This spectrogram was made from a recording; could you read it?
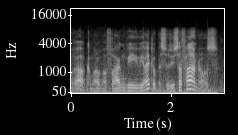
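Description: A man's voice: mid-range voice, very animated, quick pace, fairly bright tone, a little hiss or hum. Man playing a blunt, curious dwarf. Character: blunt, curious dwarf proud of big family. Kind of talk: in-character tabletop roleplay.

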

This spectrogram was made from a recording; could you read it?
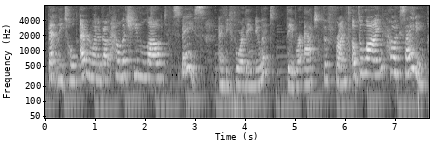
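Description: A young woman hosts a children's storytime, narrating and quizzing little listeners. Her voice is high and very animated. It is recorded in an echoey room. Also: normal speed, hardly any pauses, soft background music. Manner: expressive, instructive, addressing small children. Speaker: costumed storytime host reading as a princess.

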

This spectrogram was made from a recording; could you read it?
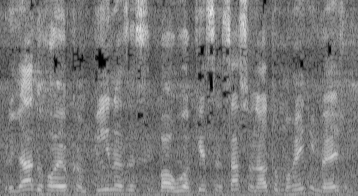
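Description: A man's voice: fairly high pitch, little pitch movement, fast. A man from Brazil chatting and joking casually on the roadside during a motorcycle trip. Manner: joking, playful. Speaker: riding companion. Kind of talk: casual chat. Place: outdoors by the road. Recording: noisy outdoor roadside sound.

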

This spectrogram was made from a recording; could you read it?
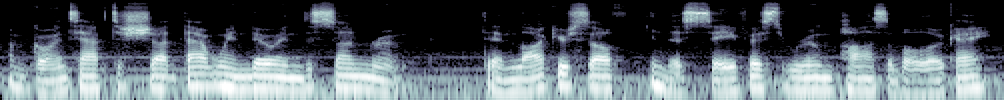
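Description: A low-pitched male emergency dispatcher , played by a man, speaks in a steady, reassuring way. It is a horror audio drama performance, with faint music beneath the voice. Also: normal speed, close to an everyday voice. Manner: calm, reassuring, soft-spoken urging.

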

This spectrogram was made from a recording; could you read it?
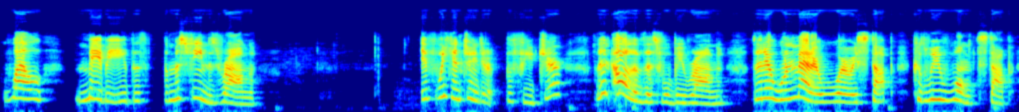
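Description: A muffled, lo-fi comic dub of an earnest skeleton brother acted by a woman. The voice is high and very bright, with dramatic, pleading, emphatic delivery that is full of hope. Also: lively intonation, takes it slowly, exaggerated voice. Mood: desperate. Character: earnest, excitable skeleton brother, theatrical and hopeful. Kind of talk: amateur comic dub acting.

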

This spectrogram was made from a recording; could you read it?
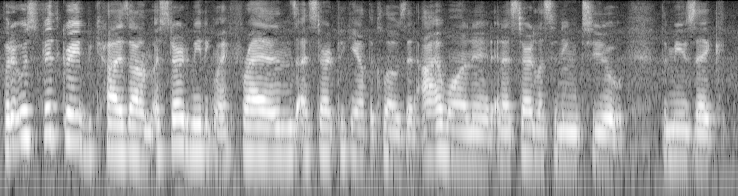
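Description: A man's voice: on the high side, a little hiss or hum. A young man with a stuffed, nasal voice, talking in a campy, cheeky way to his webcam in a bedroom. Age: young adult. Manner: campy, cheeky, quick asides. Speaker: vlogger. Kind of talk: casual webcam vlog. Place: bedroom, indoors. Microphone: webcam at desk.

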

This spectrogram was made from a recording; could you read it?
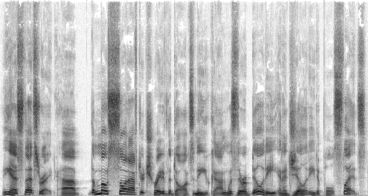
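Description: A man's voice: medium pitch, sing-song, moderate pace, few pauses, fairly bright tone. A man giving an informative, scripted-sounding podcast explanation as a guest expert, with an articulate storytelling delivery.

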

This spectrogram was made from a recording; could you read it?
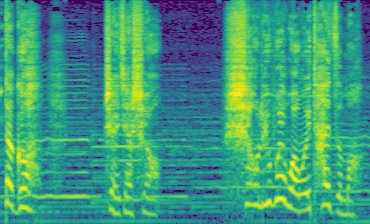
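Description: A woman playing a timid, deferential boy prince with a husky voice in a historical audio drama. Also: high voice, lively intonation, moderate pace, over music. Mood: subdued, curious.

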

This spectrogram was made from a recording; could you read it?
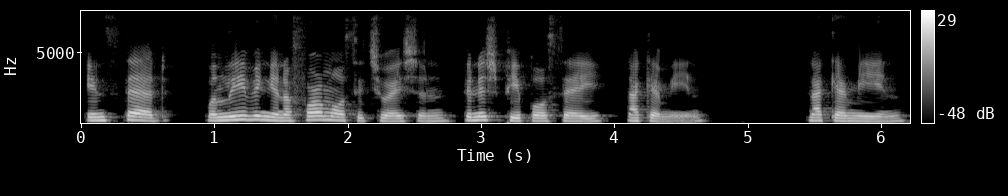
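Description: A young woman reads a scripted lesson straight to camera. She says each phrase slowly and clearly, as a model for learners. It was recorded on a studio mic. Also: mid-range voice, a little mellow. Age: young adult. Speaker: language teacher.

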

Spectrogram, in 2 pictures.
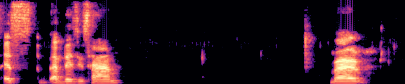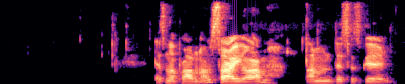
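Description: Chatty woman, slightly congested, low voice. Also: fairly bright tone. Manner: chatty, addresses viewers as y'all, eats while talking. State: a little congested. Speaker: vlogger. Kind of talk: casual chat to camera. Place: bedroom at home.

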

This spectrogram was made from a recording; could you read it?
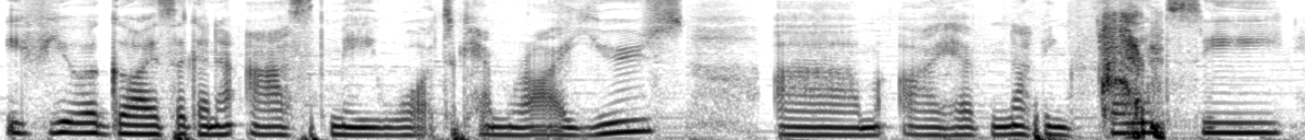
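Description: A relaxed woman in her thirties talks through her breakfast at home, drifting from thought to thought with plenty of ums. Her voice sits a little low and carries a gravelly fry, picked up by a phone on a tripod, with faint music playing behind her. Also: slow pace. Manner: relaxed, rambling, many ums. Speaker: food vlogger. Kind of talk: casual chatty cooking vlog. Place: home kitchen and dining table indoors.

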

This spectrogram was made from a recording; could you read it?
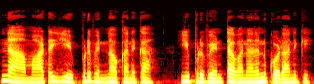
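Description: A woman's voice: on the low side, fairly even intonation, moderate pace, a little mellow, natural voice. A woman playing a stern, aggrieved older mother in a cartoon, reproachful and firm.

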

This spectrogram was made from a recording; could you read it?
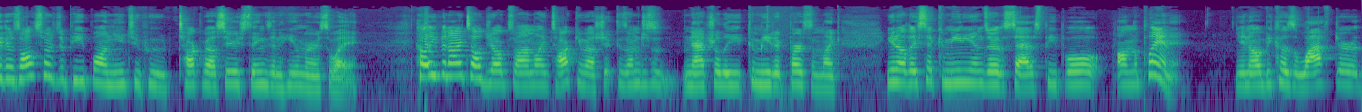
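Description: A woman's voice: medium pitch, darkish tone. A young adult woman with a youthful voice, delivering a blunt, emphatic, unscripted commentary rant with frequent swearing. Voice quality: young-sounding voice. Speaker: YouTube commentator.

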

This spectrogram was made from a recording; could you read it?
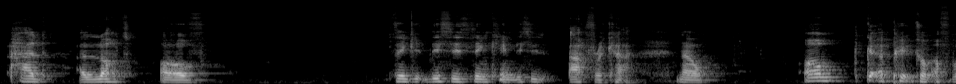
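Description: A man's voice: medium pitch, echoey room. A young man rambling casually through a reaction vlog, often restarting and correcting himself, recorded on a close webcam in a small bedroom. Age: young adult. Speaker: YouTuber reacting to photos. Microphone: webcam or phone camera at close range.

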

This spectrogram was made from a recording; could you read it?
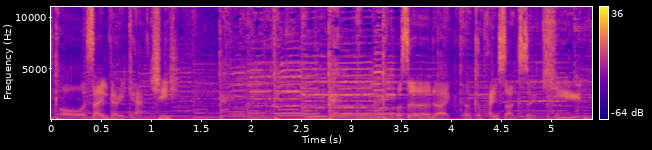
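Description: A woman's voice: a bass voice, lively intonation, normal speed. A woman hosting a casual reaction video from home, talking in a chatty way with lots of "like.". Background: loud trailer music.

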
